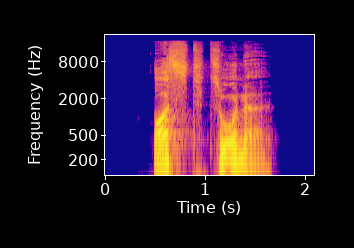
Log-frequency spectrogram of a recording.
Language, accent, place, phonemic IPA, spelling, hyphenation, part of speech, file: German, Germany, Berlin, /ˈɔstˌt͡soːnə/, Ostzone, Ost‧zo‧ne, proper noun, De-Ostzone.ogg
- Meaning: 1. the Soviet occupation zone in Germany 2. the German Democratic Republic (West German designation)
